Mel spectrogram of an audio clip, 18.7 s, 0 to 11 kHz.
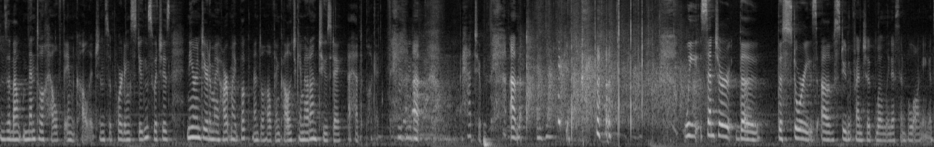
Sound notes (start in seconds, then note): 7.8 laughs; 10.3 applause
